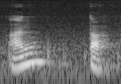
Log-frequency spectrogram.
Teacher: 자음군 단순화가 돼요. 지읒이 탈락하고요.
